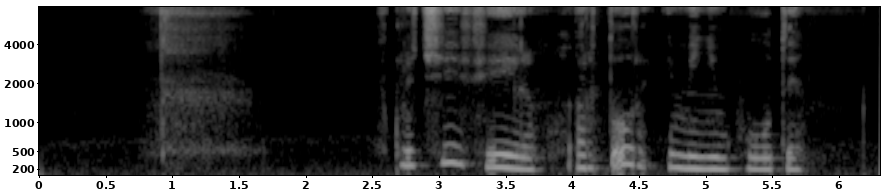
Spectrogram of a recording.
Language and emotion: Russian, sad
